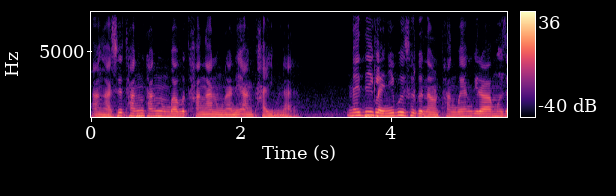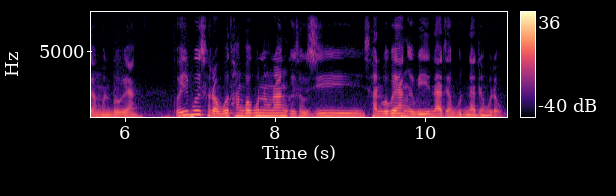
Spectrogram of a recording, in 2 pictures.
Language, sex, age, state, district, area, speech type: Bodo, female, 60+, Assam, Kokrajhar, urban, spontaneous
